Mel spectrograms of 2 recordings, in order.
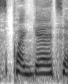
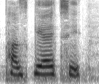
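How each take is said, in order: First: The word begins with an 'spa' sound. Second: The word begins with a 'pas' sound.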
